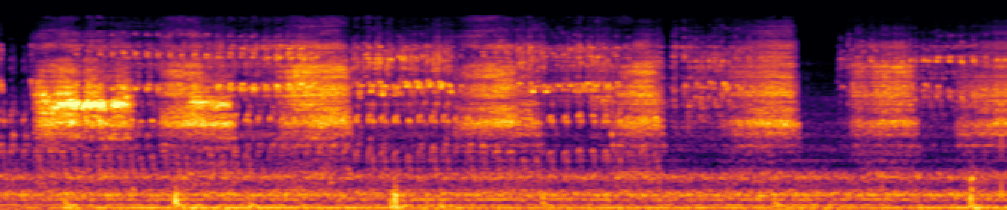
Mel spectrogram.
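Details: Hungry barn owl nestlings, four chicks in a Florida nest box, screech and hiss continuously as their mother delivers a rabbit; harsh broadband rasping bursts, nearly unbroken, with a low steady hum beneath.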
